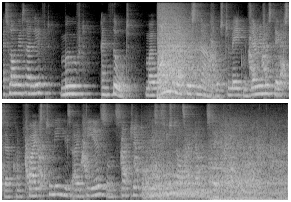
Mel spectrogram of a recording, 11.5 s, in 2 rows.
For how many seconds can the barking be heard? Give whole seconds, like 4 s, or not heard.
6 s.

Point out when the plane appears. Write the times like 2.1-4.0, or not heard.
8.5-11.4.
